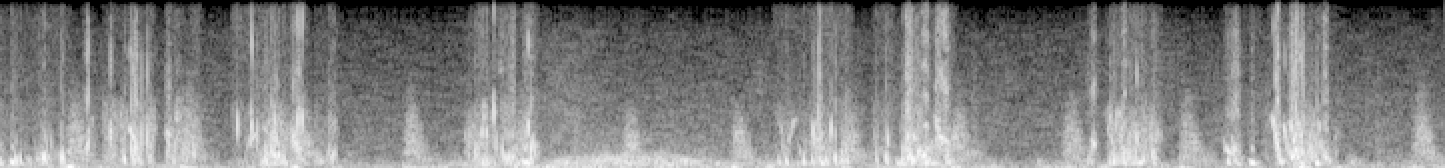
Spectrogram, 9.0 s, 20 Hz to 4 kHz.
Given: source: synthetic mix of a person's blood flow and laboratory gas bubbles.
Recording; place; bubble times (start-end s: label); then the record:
Doppler ultrasound of blood flow; subclavian vein
0.00-0.45 s: bubbles
0.52-0.59 s: bubbles
0.65-1.00 s: bubbles
1.03-1.26 s: bubbles
1.46-2.13 s: bubbles
2.90-3.42 s: bubbles
4.84-5.34 s: bubbles
5.45-6.01 s: bubbles
6.79-6.87 s: bubbles
6.90-7.28 s: bubbles
7.64-7.89 s: bubbles
7.92-8.38 s: bubbles
From the record:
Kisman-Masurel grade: 333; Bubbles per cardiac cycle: rolling drumbeat, 9 or more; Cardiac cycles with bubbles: 50 to 99%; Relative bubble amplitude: loud (0.450 to 0.775); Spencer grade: 3 (all of the cardiac periods contain showers or single bubble signals, but not dominating or overriding the cardiac motion signals); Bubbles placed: anywhere in the cardiac cycle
